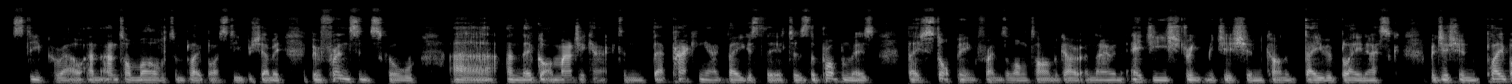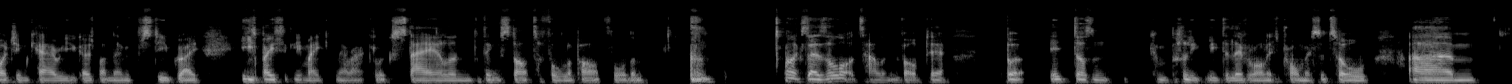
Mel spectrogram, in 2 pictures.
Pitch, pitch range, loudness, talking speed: 95 Hz, 95-100 Hz, -29 LUFS, 190 wpm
